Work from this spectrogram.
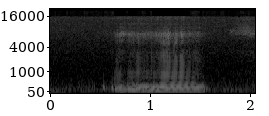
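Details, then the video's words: Pet cat ToTole snoring: a single drawn-out, buzzy low snore lasting nearly a second, rich in rattling harmonics, in a quiet indoor room. "ToTole le chat ronfleur!!!"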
